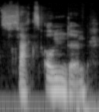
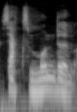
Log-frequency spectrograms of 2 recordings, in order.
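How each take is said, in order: First: The name is said without an m sound. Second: The name is said with an m sound. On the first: The speaker calls it wrong. "not Saxundum" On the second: The speaker calls it right. "Sax Saxmundum"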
